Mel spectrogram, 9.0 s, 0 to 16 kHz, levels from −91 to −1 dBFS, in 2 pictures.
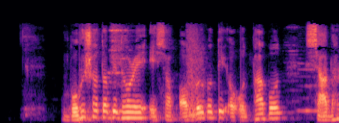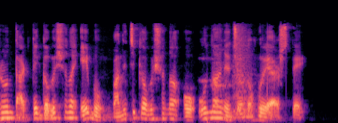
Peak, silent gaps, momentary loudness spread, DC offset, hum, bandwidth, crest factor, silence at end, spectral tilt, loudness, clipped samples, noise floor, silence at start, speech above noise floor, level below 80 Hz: -2 dBFS; none; 7 LU; under 0.1%; none; 8.2 kHz; 18 dB; 0.5 s; -4.5 dB/octave; -20 LUFS; under 0.1%; -49 dBFS; 0.35 s; 29 dB; -54 dBFS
